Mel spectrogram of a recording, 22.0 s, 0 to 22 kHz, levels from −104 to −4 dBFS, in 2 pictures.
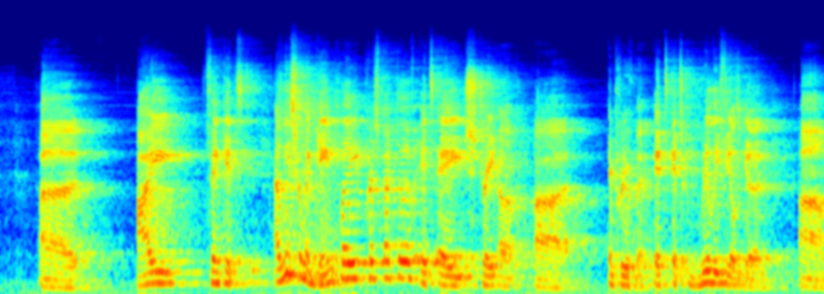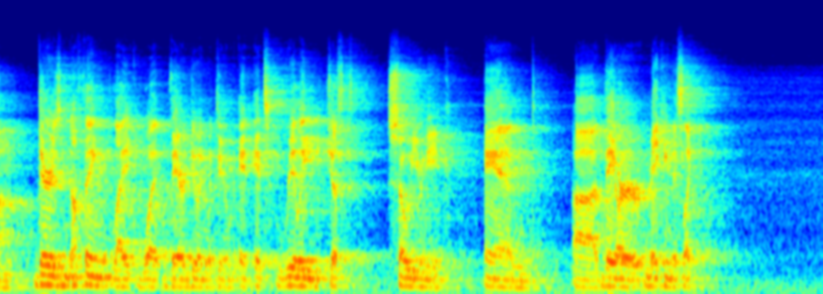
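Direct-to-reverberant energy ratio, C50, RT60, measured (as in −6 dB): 5.0 dB, 6.0 dB, 1.5 s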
